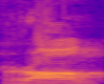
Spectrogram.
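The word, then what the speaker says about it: wrong: Does रॉन्ग करता है, रॉन्ग यानी गलत, डब्ल्यू साइलेंट है, जैसे राइट लिखते हैं WRIGH, WRIT राइट, तो ये वाला जो WR एक साथ मिलेगा तो डब्ल्यू साइलेंट, केवल रॉन्ग पढ़ना, वो रॉन्ग नहीं पड़ेगा, रॉन्ग ये साइलेंट लेटर है।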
